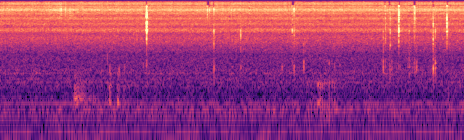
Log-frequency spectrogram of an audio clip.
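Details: Soft low gurgles and rumbles from the stomach after eating mango, under steady room hum; ordinary digestive bowel sounds (borborygmi).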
